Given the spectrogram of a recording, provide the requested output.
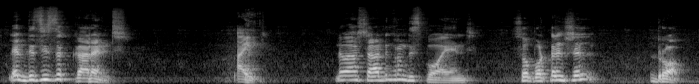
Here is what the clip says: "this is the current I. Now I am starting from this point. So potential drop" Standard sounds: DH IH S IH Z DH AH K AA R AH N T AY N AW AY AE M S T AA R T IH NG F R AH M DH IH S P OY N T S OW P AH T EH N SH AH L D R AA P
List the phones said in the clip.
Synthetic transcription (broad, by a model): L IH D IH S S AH K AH R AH N T AY N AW AY M S T AA R T IH NG F R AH M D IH S P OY N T S OW P AH T EH N SH AH L D R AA P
